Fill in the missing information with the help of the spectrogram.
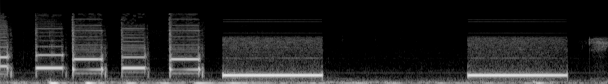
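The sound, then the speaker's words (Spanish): A telephone number is dialed to call the director of DANI: four quick touch-tone beeps of varying pitch, then two long, steady low ringback tones separated by a pause of silence. “¿Le, le marcamos?”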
